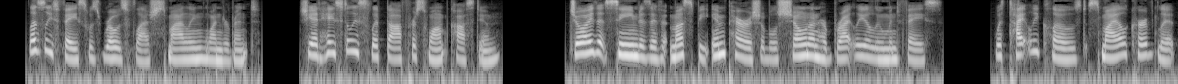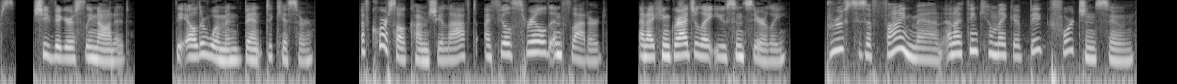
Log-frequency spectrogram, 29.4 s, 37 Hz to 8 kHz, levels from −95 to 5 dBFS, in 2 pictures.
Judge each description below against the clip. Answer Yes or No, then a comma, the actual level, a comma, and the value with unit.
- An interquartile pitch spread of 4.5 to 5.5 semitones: Yes, average, 4.9 semitones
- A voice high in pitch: Yes, high, 205 Hz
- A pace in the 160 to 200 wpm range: No, average, 150 wpm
